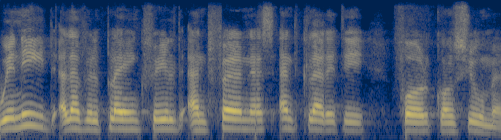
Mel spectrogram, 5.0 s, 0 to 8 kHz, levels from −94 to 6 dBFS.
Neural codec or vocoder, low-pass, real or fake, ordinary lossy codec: none; 7.2 kHz; real; Opus, 24 kbps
